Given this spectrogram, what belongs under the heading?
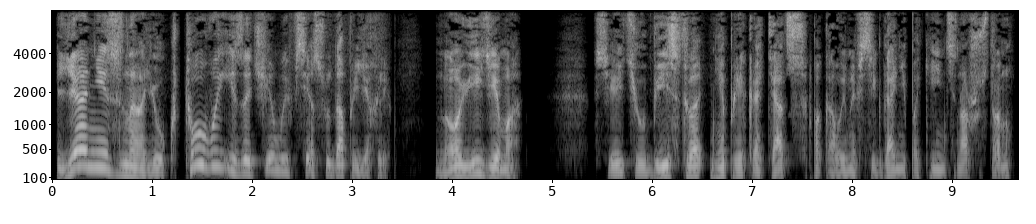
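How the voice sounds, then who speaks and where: A man's voice: on the low side, big pitch swings, moderate pace, slightly rough, no room sound, clean studio sound, exaggerated voice. A man reading an audiobook, voicing a brusque, impatient male police commissar. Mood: curt commanding. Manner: brusque, commanding.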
